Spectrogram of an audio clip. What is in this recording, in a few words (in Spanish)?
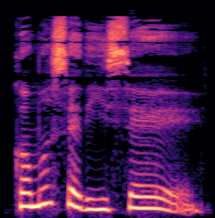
como se dice, Spanish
